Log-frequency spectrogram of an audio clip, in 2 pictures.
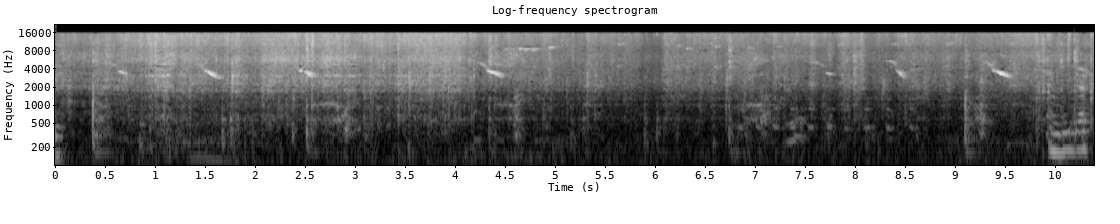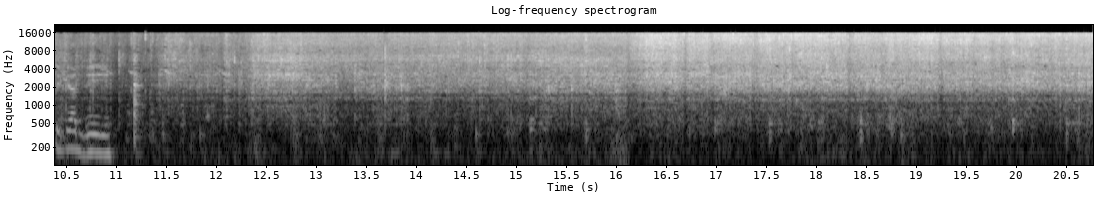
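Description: Onions and ginger sizzling in hot oil in an iron wok, stirred and scraped with a metal spatula. The sizzle grows louder in the second half as chopped tomatoes go into the pan.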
